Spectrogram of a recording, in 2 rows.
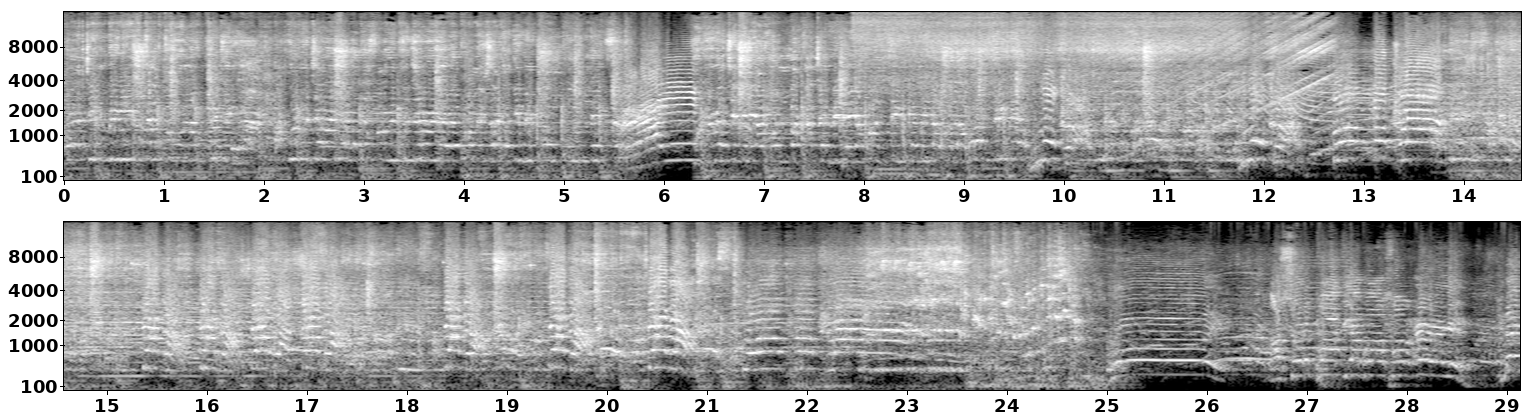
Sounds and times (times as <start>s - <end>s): Music: 0.0s - 25.3s
Speech: 25.0s - 29.1s.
